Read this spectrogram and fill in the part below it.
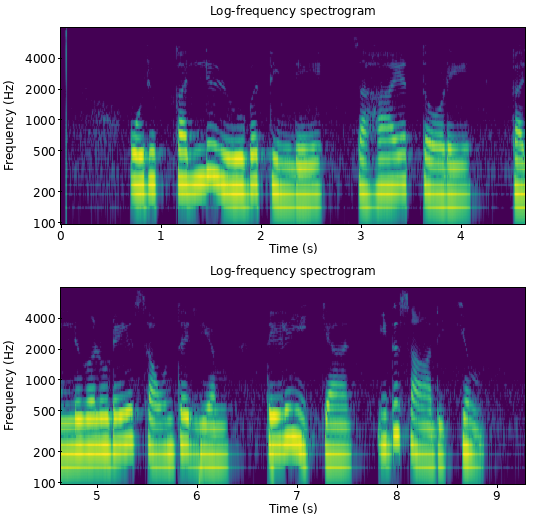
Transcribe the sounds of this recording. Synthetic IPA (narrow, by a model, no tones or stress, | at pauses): o̞ɾukɐlːuɾuːbɐt̪ːinde̞ | sɐɦaːjɐt̪ːo̞ːɽe̞ | kɐlːuɣɐɭuɽe̞sɐwnd̪ɐɾjɐm | t̪e̞ɭijikʲːaːn | iðɨsaːd̪ʱikʲːum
